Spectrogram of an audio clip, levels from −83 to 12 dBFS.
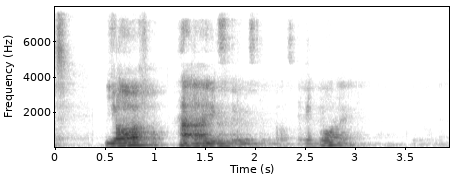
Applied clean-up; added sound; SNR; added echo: neural mask model DeepFilterNet 3.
